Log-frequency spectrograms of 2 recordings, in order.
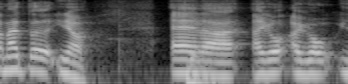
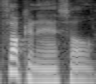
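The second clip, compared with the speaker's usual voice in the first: put-on mutter under breath, lower pitch; 8 semitones lower than usual. Retelling what a man said after being thanked: imitating a mutter under breath. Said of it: "under his breath".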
